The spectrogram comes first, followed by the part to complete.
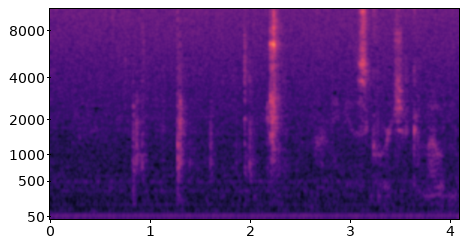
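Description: A few sharp clicks and light knocks as the PYE Columbia 360's metal power-supply chassis is handled and fitted against the record player's wooden cabinet. The loudest click comes just over two seconds in.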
